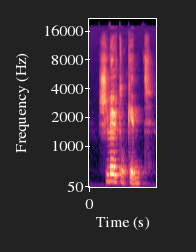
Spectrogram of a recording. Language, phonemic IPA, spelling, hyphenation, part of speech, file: Dutch, /ˈsløː.təlˌkɪnt/, sleutelkind, sleu‧tel‧kind, noun, Nl-sleutelkind.ogg
- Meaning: latch-key child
